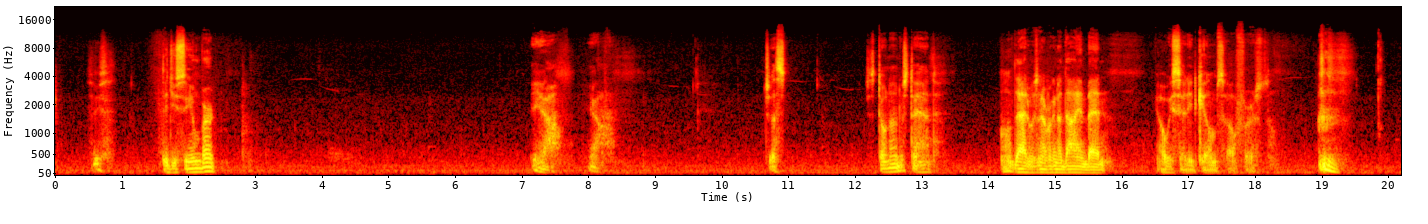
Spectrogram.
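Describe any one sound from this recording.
A middle-aged man speaks quietly and tersely, close by.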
